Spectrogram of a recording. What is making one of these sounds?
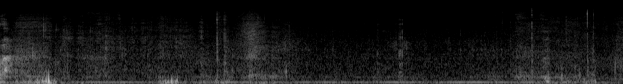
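A gloved hand scrapes and digs into loose soil.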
